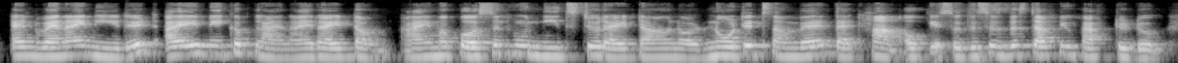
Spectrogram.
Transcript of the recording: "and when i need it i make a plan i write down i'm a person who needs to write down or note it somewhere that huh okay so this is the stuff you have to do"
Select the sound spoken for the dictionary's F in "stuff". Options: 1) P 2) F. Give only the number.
2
